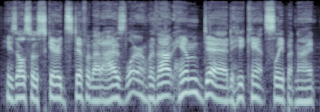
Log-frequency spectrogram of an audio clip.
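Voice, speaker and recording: A man's voice: medium pitch, unhurried, dry recording. A man reading video game story dialogue aloud in the manner of an amateur longplay narrator. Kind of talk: reading game story text aloud, casual commentary asides. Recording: game music under the voice. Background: video game music.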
